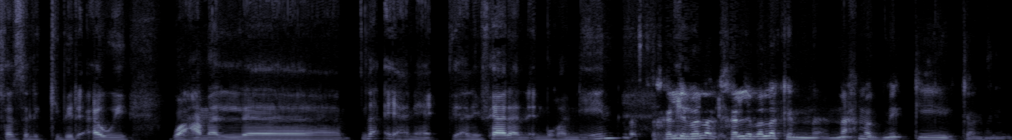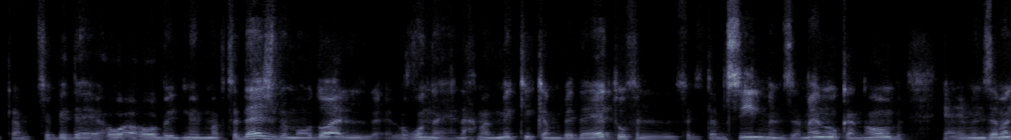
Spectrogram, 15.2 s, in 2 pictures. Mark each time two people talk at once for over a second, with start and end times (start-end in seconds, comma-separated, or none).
none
